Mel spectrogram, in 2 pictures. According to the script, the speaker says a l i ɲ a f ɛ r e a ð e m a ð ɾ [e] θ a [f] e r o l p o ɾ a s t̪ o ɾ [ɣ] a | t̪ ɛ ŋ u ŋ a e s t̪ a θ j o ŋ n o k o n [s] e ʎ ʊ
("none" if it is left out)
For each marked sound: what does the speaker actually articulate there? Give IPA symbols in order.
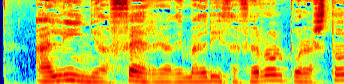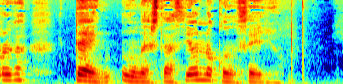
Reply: i, f, ɣ, θ

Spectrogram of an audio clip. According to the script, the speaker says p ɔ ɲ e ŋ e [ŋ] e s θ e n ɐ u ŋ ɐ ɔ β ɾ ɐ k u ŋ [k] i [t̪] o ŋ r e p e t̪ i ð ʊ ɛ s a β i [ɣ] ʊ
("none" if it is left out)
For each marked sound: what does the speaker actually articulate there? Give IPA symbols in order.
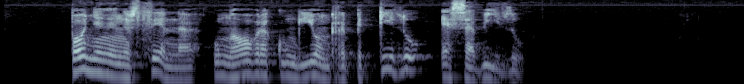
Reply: ŋ, ɡ, none, ð

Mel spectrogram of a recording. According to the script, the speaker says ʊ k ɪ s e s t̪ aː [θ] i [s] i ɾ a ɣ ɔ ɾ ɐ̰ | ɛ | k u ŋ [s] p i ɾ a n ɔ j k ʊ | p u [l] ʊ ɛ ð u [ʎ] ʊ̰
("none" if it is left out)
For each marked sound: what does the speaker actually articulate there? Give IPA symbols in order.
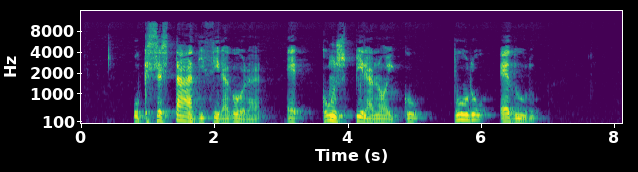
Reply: ð, θ, s, ɾ, ɾ

